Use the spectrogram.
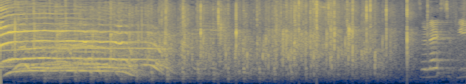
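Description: A crowd at a street protest in Pittsburgh over Title X funding bursts into applause, cheers and whoops, dense clapping fading over several seconds, with a voice briefly rising near the end.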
